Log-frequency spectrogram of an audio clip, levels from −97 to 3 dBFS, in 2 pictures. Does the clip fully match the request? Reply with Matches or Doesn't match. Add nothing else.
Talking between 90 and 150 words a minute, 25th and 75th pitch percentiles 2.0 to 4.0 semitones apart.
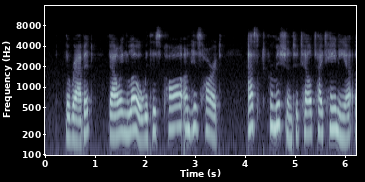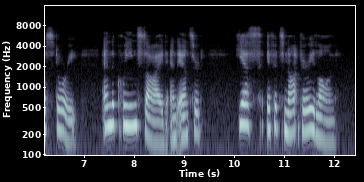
Doesn't match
